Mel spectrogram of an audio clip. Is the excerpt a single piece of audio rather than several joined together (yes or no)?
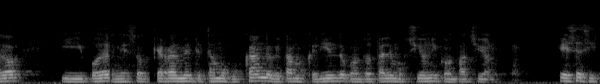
no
